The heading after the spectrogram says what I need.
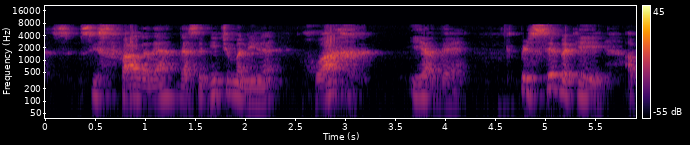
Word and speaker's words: Ruach: Na língua hebraica se fala da seguinte maneira, Ruach Yahvé. Perceba que a pronúncia aqui, ainda que a minha não seja tão boa, no caso, mas a pronúncia é quase que como um assopro.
